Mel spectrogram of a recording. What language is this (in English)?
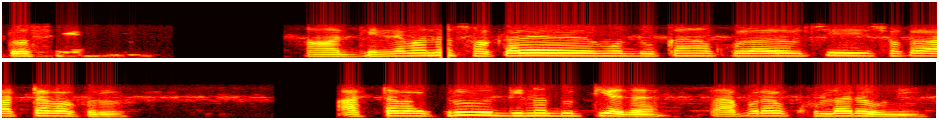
Odia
